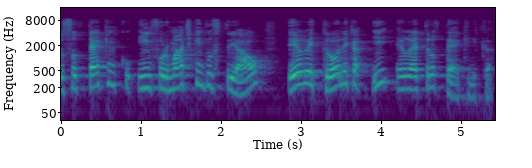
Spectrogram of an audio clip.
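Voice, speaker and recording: A man talks at a fairly slow pace. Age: 30s. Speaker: online course instructor, electronic security business owner. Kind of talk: online course lesson. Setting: screen-share recording. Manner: casual, conversational with fillers.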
